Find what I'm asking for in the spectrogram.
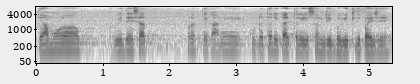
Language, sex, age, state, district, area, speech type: Marathi, male, 18-30, Maharashtra, Satara, urban, spontaneous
